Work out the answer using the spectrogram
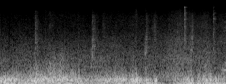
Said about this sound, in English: Whoa! I'm almost blowing off the boat. I have to hold on to the rails because it's so windy.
